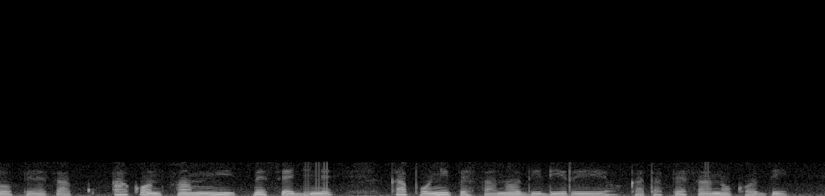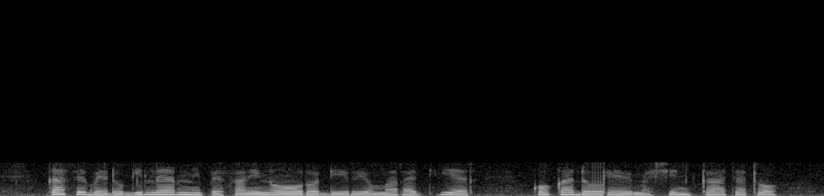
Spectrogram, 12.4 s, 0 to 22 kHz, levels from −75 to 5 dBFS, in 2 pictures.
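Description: Packet loss with last packet repeated occurs four times. Between 2.30 and 2.46 s, after "a confirm ni mesej" and before "kaponi pesa nodhi diriyo", about 100 ms is lost in scattered gaps, the longest 40 ms. Single 20 ms gaps follow at 5.30 to 5.32 s, after "nodhi diriyo kata pesa", and at 6.98 to 7.00 s, before "gi ler ni pesa". A final 80 ms gap falls at 10.64 to 10.72 s. Each gap is filled by replaying the previous packet, which fits 20 ms packets. The longer runs give a brief robotic 50 Hz stutter.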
